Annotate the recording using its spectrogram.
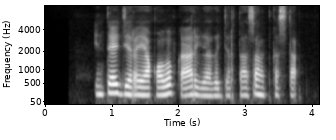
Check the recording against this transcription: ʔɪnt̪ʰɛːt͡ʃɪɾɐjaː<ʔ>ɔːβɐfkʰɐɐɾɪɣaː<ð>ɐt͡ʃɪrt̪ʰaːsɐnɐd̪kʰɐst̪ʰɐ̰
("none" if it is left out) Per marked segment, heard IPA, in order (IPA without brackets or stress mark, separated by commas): q, ɣ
